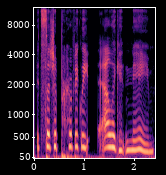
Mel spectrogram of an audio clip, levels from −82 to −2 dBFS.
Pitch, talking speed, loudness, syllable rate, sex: 235 Hz, 150 wpm, -18 LUFS, 4.7 syllables/s, female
